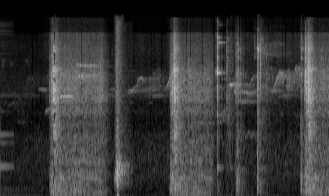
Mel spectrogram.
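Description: A machine clanks and hums as it rises out of the ground.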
